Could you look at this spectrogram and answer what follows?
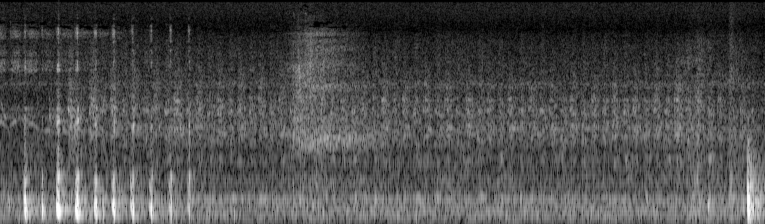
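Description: Siberian husky panting, a quick even run of about ten breaths in the first second and a half, then one sharp knock near the end.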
